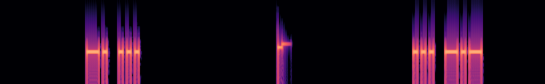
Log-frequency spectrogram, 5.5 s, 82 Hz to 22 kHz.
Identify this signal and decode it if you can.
Morse code, heard as a keyed tone, about 30 wpm, 700 Hz. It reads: NS SK
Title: Canadian Provinces and Territories 30wpm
